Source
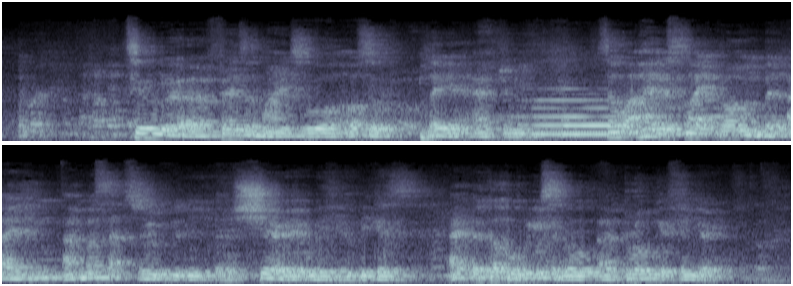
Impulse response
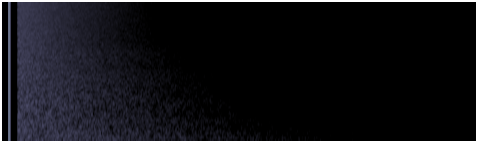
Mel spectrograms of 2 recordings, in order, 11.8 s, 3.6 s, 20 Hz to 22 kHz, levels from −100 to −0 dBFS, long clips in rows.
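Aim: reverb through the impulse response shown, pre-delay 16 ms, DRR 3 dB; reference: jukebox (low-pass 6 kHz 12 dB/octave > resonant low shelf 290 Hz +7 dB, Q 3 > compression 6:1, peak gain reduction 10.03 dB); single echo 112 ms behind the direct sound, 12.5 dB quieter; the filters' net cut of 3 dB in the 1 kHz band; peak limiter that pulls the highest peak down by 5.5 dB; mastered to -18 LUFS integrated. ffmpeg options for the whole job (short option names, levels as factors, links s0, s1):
-filter_complex "[0:a]equalizer=f=1000:t=o:g=-3,alimiter=limit=0.0891:level=0:latency=1,aecho=1:1:112:0.237,asplit=2[s0][s1];[1:a]atrim=start_sample=2205,adelay=16[s2];[s1][s2]afir=irnorm=-1:irlink=0,volume=1.06[s3];[s0][s3]amix=inputs=2:normalize=0,lowpass=6000,lowshelf=f=290:t=q:w=3:g=7,acompressor=threshold=0.0794:ratio=6,volume=2.66"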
